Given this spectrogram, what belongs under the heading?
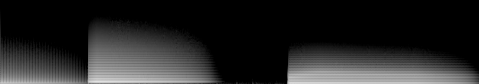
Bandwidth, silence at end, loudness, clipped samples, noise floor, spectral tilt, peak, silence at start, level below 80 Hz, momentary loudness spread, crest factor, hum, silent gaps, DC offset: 5 kHz; 0.05 s; -16 LUFS; under 0.1%; -69 dBFS; -10.5 dB/octave; -4 dBFS; 0 s; -20 dBFS; 17 LU; 12 dB; none; none; under 0.1%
